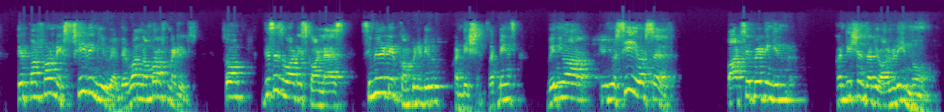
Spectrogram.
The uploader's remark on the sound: This is audio recording of my webinar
